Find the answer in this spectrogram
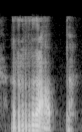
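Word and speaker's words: раб: Rab, rab. So we pronounce like practically p at the end.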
